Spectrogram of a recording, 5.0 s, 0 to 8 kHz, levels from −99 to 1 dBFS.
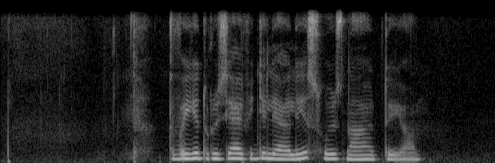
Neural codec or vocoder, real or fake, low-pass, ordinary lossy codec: none; real; 7.2 kHz; none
